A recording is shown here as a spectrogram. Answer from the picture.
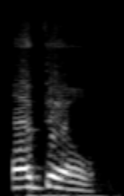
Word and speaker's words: Adele: Anyway, let's move on to Adele reveals we've been pronouncing her name wrong. So apparently, this is just... Where's she from? Because... Essex. What? Essex. Essex. So apparently we should be calling her Adele.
